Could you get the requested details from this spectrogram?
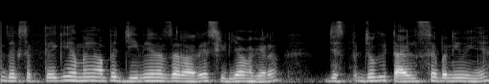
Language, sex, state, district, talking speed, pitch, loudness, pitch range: Hindi, male, Uttarakhand, Uttarkashi, 280 wpm, 155 Hz, -17 LUFS, 145-165 Hz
